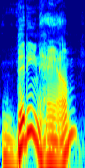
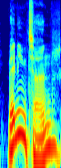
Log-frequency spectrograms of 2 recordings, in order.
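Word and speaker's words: Binnington: Louis, Jordan Benningham. Bennington. Gosh, I don't know why I always want to say his name wrong.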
